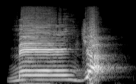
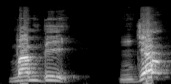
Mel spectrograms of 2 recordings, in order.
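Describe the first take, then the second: First: The subject and auxiliary are merged into one syllable. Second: The subject and auxiliary are said in full. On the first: This is the shortened form used in other dialects. "Il contracte le sujet et l'auxiliaire" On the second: This is the complete form kept in one dialect. "au lieu de Mambi Ndja"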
